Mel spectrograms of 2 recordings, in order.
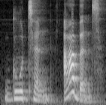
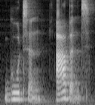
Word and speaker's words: Guten Abend: p.m you would say guten abend guten abend there's a d at the end of aband but it's pronounced like a t we'll learn more about this in a future lesson guten abent and when you're about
